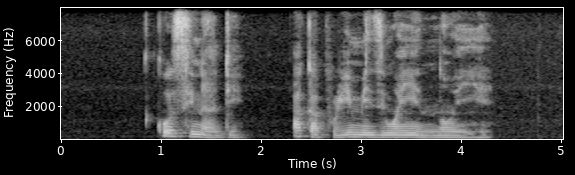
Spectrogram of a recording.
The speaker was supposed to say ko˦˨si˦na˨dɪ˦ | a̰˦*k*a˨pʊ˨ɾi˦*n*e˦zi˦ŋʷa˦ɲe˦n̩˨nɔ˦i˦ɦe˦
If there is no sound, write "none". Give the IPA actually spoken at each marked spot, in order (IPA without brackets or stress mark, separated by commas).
k, m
